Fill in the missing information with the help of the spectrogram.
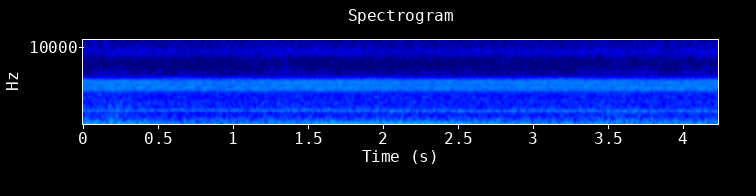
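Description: Steady electrical hum with a faint hiss, unchanging throughout; no other sound.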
